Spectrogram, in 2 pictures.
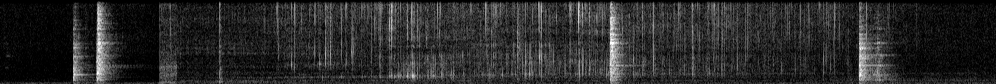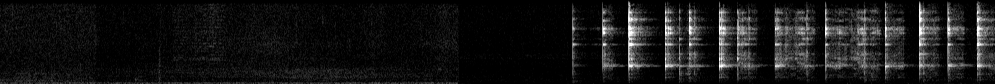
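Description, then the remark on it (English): A spoon stirs in a mug, giving a quick, uneven run of bright, ringing clinks. Before that comes a stretch of steady rushing, bubbling noise with a few sharp knocks. “While you're doing all that, keep an eye on your water, and once it boils, drop everything in the mug and top off with your favorite sweetener.”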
